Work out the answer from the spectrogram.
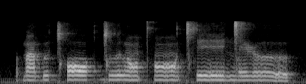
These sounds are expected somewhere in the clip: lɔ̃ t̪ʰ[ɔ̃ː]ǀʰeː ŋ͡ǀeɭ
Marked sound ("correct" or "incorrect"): correct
